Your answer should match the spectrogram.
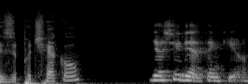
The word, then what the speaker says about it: Pacheco: Is it Pacheco?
